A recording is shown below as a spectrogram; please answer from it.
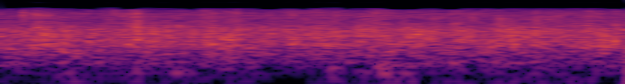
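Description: Audience applauding steadily after a line in a political speech.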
